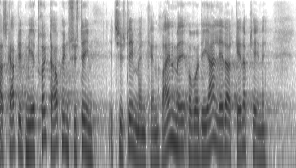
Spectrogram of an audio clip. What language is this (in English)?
Danish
